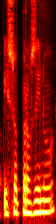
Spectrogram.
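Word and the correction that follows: Isoprinosin: nebo isoprosin, jaká je správná výslovnost? – Izoprinozin. – Ano. Dobře, už to budu říkat správně.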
